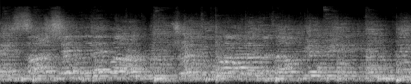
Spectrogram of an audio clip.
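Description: Several men singing a song together, accompanied by accordion and acoustic guitar.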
